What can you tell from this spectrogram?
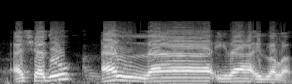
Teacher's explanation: Because the noon with sukun is merged into the lam. So sometimes you see this kind of combination.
